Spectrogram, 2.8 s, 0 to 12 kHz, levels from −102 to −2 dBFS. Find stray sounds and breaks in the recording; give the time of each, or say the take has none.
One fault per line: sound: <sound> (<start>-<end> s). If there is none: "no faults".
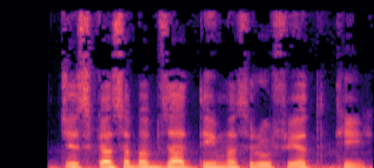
no faults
